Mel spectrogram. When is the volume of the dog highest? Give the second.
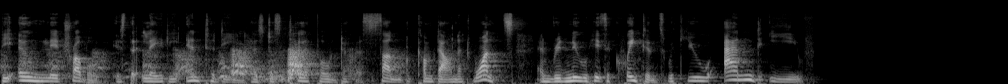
3 s.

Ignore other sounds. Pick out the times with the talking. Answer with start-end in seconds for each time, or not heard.
0.0-8.1.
